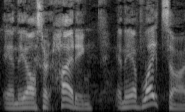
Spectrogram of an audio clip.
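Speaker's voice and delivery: ordinary delivery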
